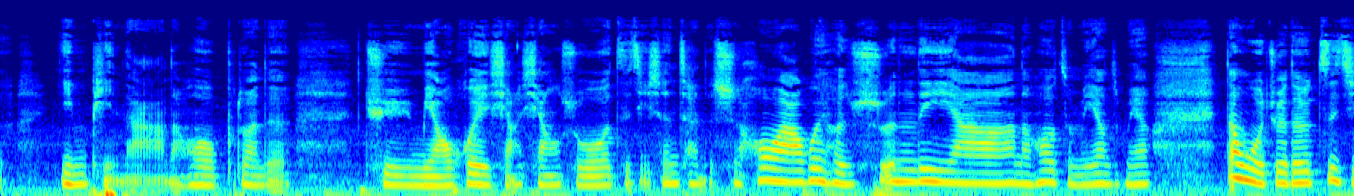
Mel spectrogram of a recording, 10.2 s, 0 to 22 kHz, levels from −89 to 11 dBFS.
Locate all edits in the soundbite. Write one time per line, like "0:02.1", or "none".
none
